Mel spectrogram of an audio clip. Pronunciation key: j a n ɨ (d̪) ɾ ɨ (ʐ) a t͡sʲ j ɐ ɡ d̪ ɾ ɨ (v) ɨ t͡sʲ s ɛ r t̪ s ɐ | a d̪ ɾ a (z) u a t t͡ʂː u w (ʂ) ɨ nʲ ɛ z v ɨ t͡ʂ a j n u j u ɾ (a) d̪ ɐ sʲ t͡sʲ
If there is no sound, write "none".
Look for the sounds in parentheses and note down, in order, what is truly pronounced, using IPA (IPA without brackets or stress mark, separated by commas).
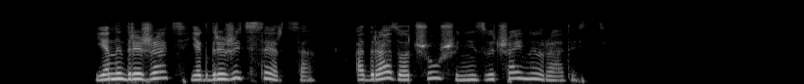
d̪, ʐ, ʐ, z, ʂ, a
